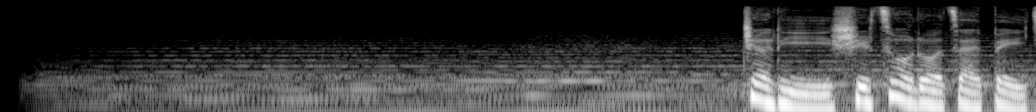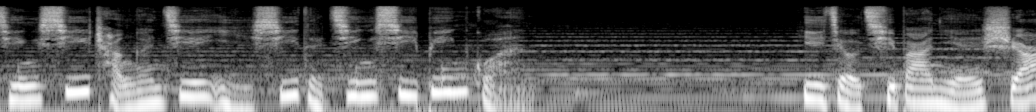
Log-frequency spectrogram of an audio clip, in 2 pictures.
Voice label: 女 政府党政类 讲述 大气稳重; 三中全会

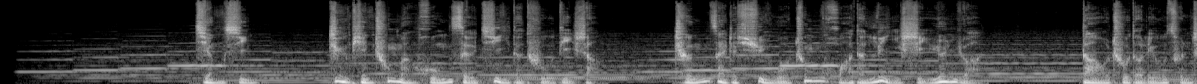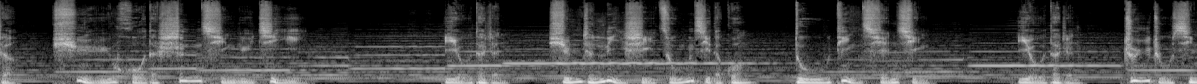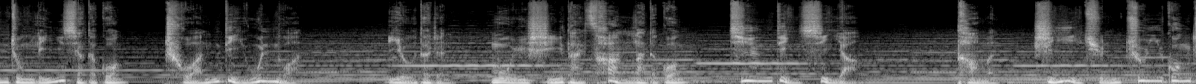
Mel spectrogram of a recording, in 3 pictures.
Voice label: 男 纪录 党政 片 舒缓深情

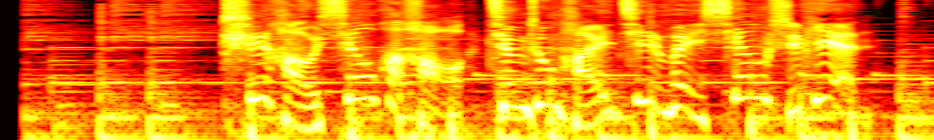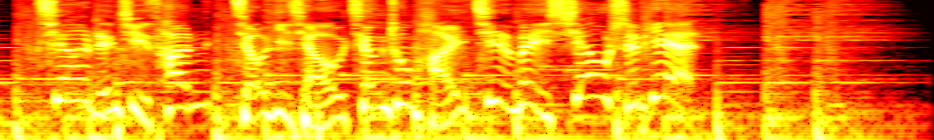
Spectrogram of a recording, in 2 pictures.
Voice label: 男 TVC; 江中牌健胃消食片

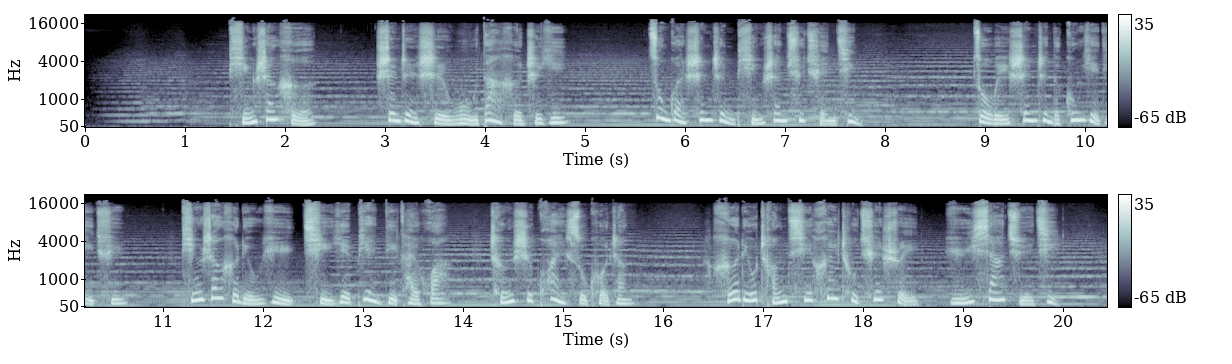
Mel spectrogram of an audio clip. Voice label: 专题 稳重讲述; 坪山河

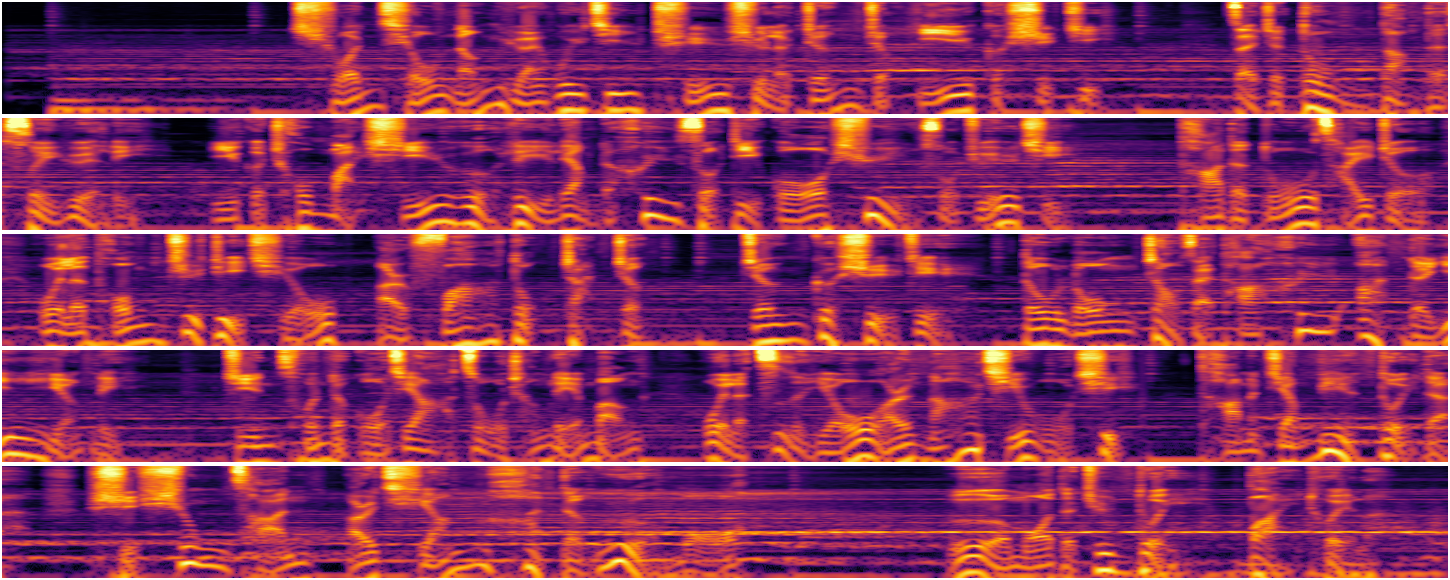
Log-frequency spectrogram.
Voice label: 男 预告片

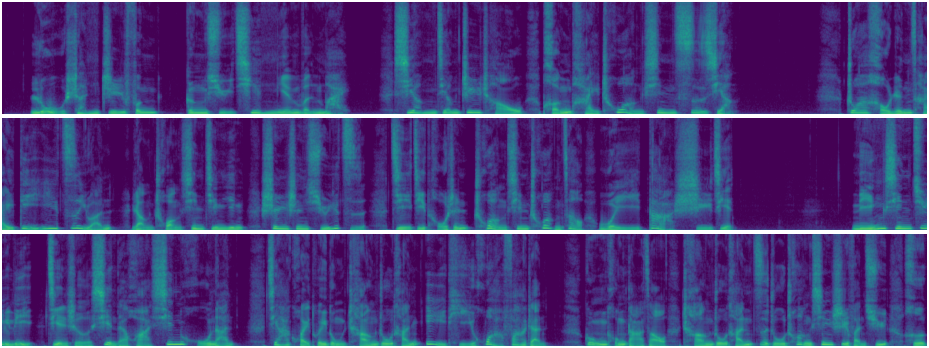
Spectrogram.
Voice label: 男 宣传片

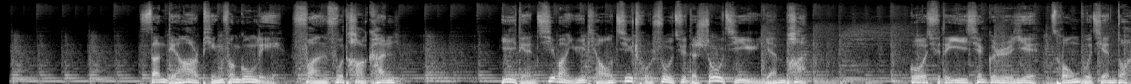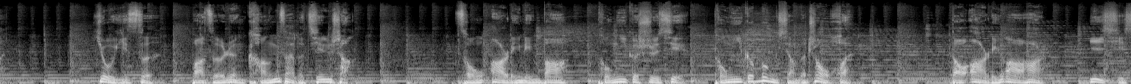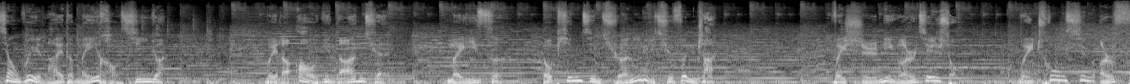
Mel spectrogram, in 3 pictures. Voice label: 男 走心 有力量感 节奏感强的

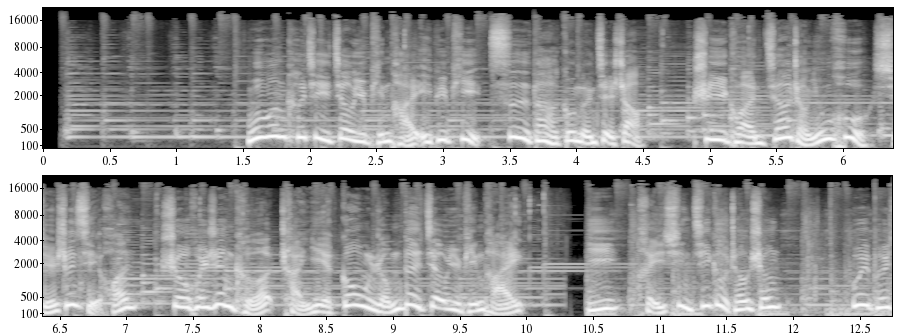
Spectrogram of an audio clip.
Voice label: 男 年轻 动画

